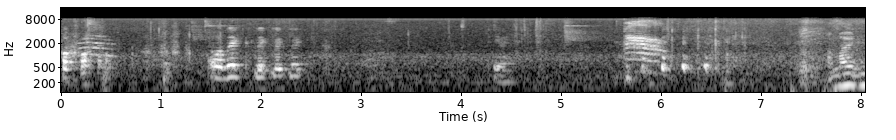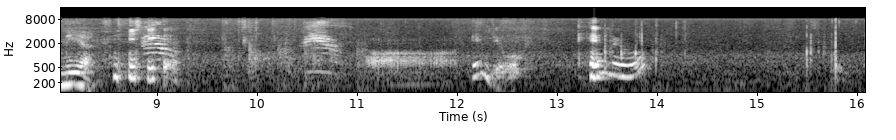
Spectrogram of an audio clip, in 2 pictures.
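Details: Ronnie and Reggie, twin Bengal kittens being held for the first time, let out short arched mews in small clusters. A woman's cooing voice and handling rustles mix in between the calls.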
